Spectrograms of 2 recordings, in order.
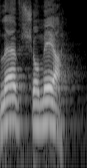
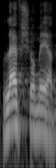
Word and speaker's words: lev shomea: What Solomon he asks for, he says, is lev shem. Let's get the pronunciation right for Hebrew scholars among us. Is lev shomea, lev shomea.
